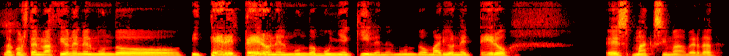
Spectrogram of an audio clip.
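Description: A man's voice: mid-range voice, moderate pace, creaky, dry recording, clean studio sound. A man hosting a comedy show, rambling in mock-solemn tones with plenty of stops and restarts. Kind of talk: casual comic banter.

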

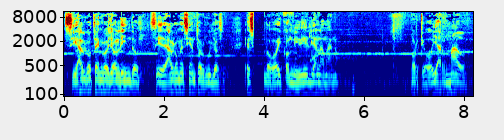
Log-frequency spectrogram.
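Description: A man's voice: fairly low pitch, flat delivery, normal speed, gravelly, long reverb tail, faint music behind. A male pastor with a Colombian accent preaching in a church and leading the congregation in call-and-repeat. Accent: Colombian Spanish. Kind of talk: sermon.

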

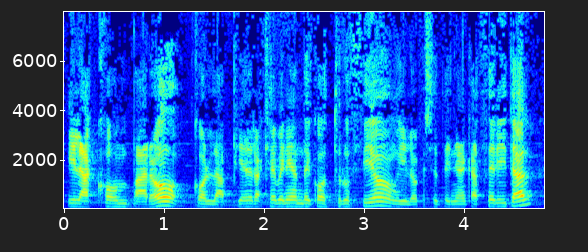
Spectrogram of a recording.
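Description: A man from Spain, co-hosting a casual podcast, telling lively stories about his effects work, swearing freely and laughing often. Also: medium pitch, brisk. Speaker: podcast co-host, creature effects painter. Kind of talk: casual podcast chat, storytelling.

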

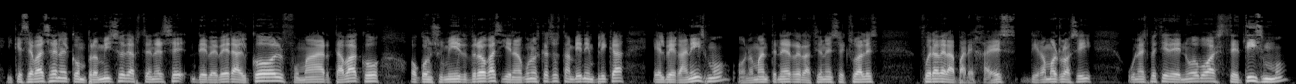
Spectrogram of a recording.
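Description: A man hosting a radio discussion, introducing guests in a measured, formal way. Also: mid-range voice, dry recording, clean studio sound. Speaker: radio host.

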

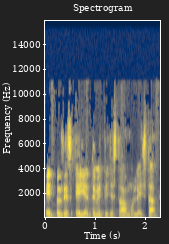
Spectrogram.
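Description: A man's voice: low-pitched, steady tone, fairly quick, slightly rough, faint music behind. A man chatting casually, telling a story in a self-deprecating way. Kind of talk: casual chat.

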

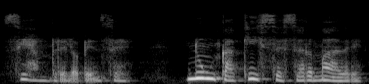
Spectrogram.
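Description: A woman with an Argentine accent voicing a weary young pregnant woman who answers slowly in a hushed, half-whispered voice. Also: medium pitch, sing-song, slightly rough, exaggerated voice. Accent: Argentine Spanish.

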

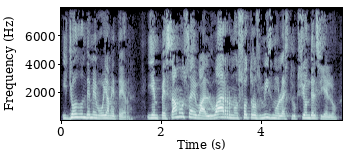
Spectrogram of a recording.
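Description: Man, pastor, sermon, high-pitched, emphatic, calls for responses. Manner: emphatic preaching, calls for responses, varies volume widely.

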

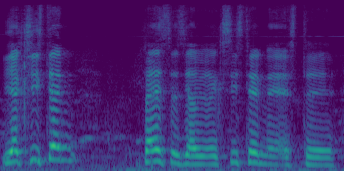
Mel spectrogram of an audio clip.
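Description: A man's voice: high voice, lively intonation, slow. A man preaching a sermon as a rabbi, telling stories and asking rhetorical questions with animation.

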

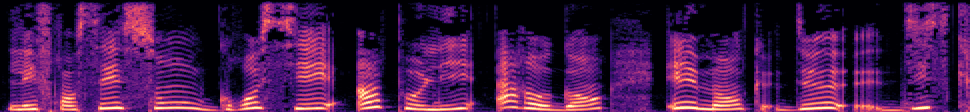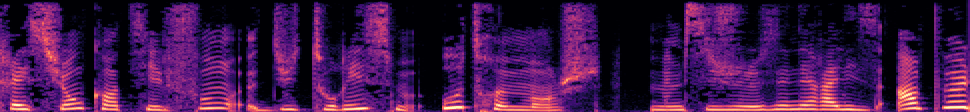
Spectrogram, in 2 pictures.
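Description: Woman from France, radio host, high voice, dry close studio sound, scripted talk with many filler pauses. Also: dry recording. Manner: reads from script with frequent hesitant fillers.

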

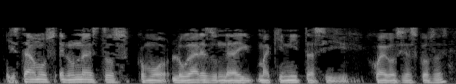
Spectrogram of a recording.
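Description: A man with a Mexican Spanish accent doing stand-up comedy, telling stories in fast, rambling bursts with laughing asides. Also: sits low, flat delivery, lo-fi sound.

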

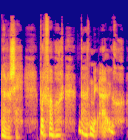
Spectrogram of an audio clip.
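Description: A man's voice: extremely low pitch, expressive, a little slow, pushed and bright, slightly rough, full character voice. A man voicing a terrified, strung-out male drug dealer who screams and begs in panic. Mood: panicked begging.

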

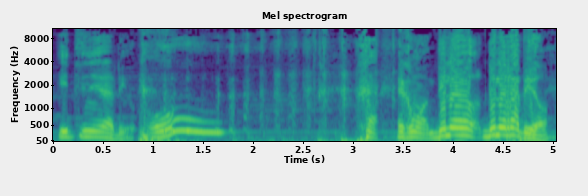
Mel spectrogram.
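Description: A man's voice: fairly high pitch, lively intonation, moderate pace, warm tone, faint music behind. A man with a Chilean accent co-hosting a podcast in casual late-night chat, emphatic and teasing, full of slang and swearing. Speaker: podcast co-host.

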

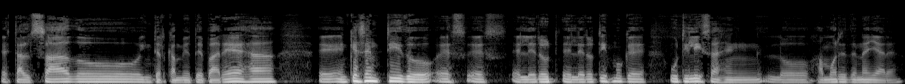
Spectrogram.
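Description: A man co-hosting a radio interview, asking probing questions in a halting way. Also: medium pitch, fairly even intonation, mellow, no room sound, studio quality. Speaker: radio co-host.

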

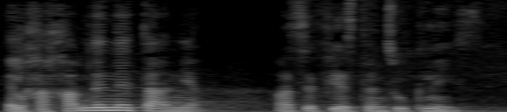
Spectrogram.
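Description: A man's voice: a little high, moderate pace, darkish tone, husky. A man, a rabbi giving a religious class and telling stories dramatically, with Hebrew terms mixed in. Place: synagogue hall. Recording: long hall reverb.

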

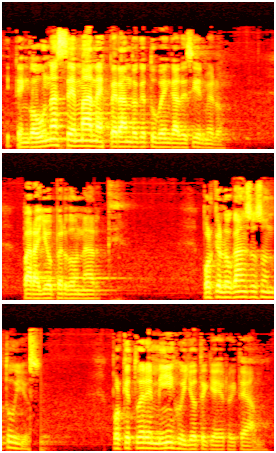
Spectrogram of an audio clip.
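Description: A man voicing a gentle, forgiving mother who speaks softly and tenderly to her son in a sermon story. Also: moderate pace, pauses often, close to an everyday voice. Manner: soft, tender, lowered voice. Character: gentle forgiving mother, middle-aged woman.

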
